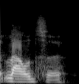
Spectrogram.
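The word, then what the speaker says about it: Lao Tzu: You talk mainly about three main teachers, Confucius, Lao Tse, did I say that correctly? – Yeah, Lao Tse. – Yep. Lao Tse, uh-huh.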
